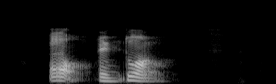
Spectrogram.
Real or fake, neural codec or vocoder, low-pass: fake; autoencoder, 44.1 kHz, a latent of 192 numbers a frame, MeloTTS; 5.4 kHz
